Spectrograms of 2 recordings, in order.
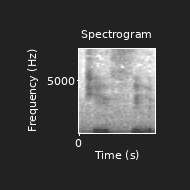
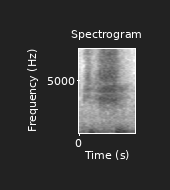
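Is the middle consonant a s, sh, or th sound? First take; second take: th; sh. First: The middle consonant is a soft th sound. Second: The middle consonant is a sh sound. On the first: The speaker calls it right. "bite your tongue" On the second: The speaker calls it wrong. "Not kishi"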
